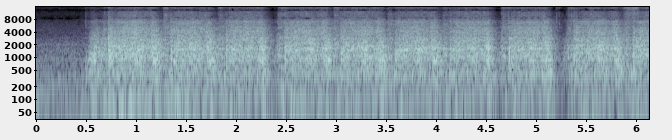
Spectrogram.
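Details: 1996 Polaris Magnum 425 4x4, long neglected, started on starting fluid with weak jump box: fires and runs ragged with repeated dips in speed.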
